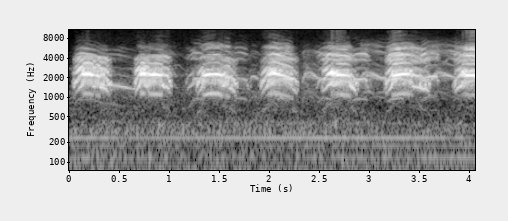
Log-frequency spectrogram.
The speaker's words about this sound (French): La mouette rieuse, elle a la tête noire et on peut la trouver ailleurs qu'au bord de la mer. Alors, ça, c'est leur cri.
